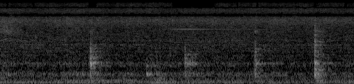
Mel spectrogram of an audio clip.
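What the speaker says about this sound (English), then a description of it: "now we're gonna start sauteing this celery in here with it" Celery sautés in a pot for chicken gnocchi soup with a soft, steady sizzle, and a few light spoon scrapes and taps come at irregular intervals. It sounds fairly faint, with no talking.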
